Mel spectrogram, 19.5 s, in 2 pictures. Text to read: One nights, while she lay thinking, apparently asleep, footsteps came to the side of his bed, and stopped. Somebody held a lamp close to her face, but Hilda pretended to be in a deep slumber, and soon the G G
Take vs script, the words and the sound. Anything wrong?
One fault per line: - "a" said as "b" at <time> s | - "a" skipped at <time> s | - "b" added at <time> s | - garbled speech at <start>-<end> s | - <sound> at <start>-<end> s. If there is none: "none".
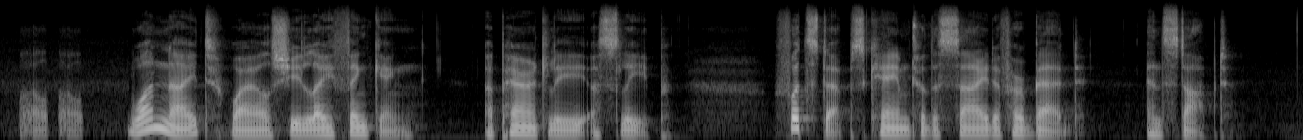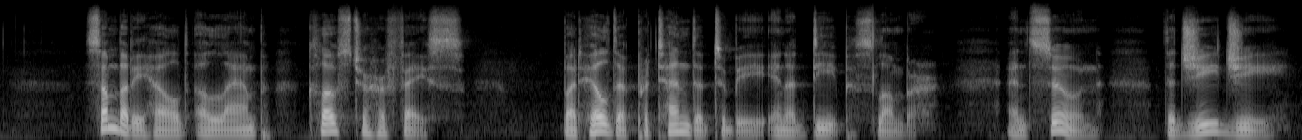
- laugh at 0.1-0.6 s
- "nights" said as "night" at 1.2 s
- "his" said as "her" at 7.6 s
